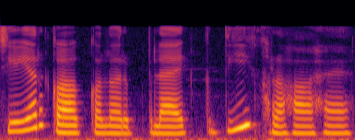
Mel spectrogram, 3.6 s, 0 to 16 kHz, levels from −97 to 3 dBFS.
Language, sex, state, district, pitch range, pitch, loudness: Hindi, female, Jharkhand, Ranchi, 190-240 Hz, 195 Hz, -17 LUFS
